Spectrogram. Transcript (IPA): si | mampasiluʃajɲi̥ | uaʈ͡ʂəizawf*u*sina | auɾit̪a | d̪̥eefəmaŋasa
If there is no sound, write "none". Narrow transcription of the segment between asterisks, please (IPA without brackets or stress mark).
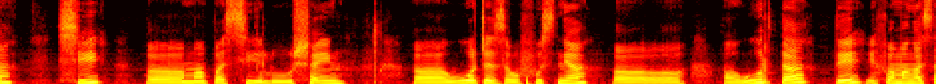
u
